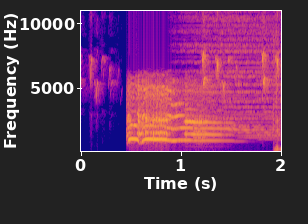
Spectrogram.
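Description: Rooster crowing once: a single long call that wavers at its start, then holds and tails off.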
